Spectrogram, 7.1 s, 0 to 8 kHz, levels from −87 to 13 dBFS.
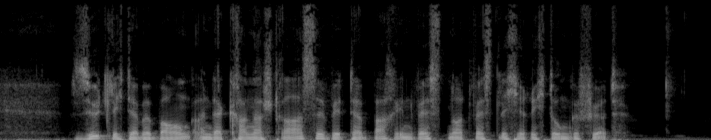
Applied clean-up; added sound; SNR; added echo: none; none; none; none.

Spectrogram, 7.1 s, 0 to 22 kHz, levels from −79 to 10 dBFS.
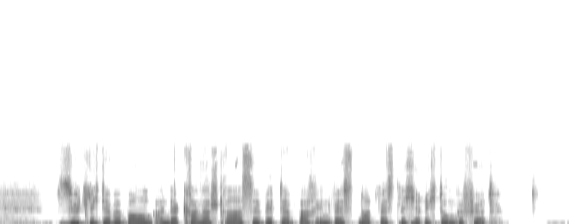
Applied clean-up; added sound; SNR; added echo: neural mask model Resemble Enhance denoiser.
